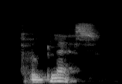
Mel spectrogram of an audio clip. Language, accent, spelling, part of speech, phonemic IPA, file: English, Southern England, cobless, verb, /kəʊˈblɛs/, LL-Q1860 (eng)-cobless.wav
- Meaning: To bless along with another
